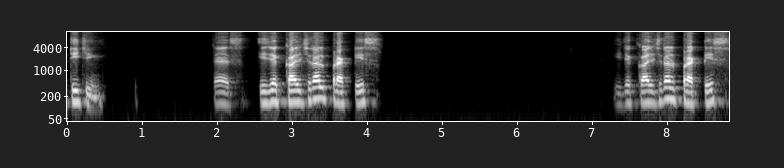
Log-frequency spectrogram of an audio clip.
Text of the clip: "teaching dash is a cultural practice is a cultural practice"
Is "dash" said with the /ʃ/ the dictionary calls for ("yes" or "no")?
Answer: no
